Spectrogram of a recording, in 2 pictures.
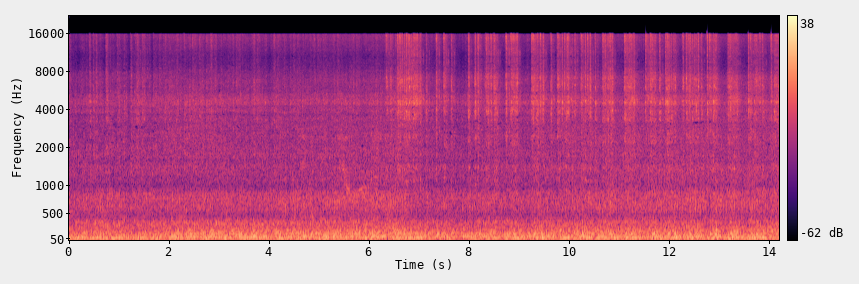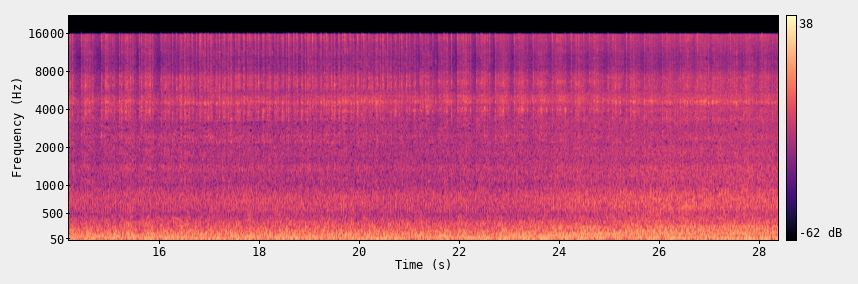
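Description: Ford Tri-motor's radial engines running on the ground during start-up. About seven seconds in, a fast run of sharp popping firing strokes sets in as another engine catches. The engine sound grows louder toward the end.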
